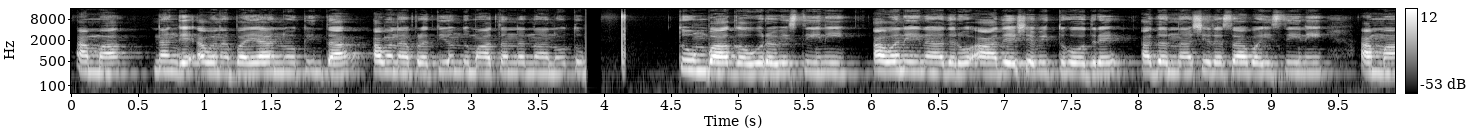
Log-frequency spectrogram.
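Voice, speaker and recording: A woman voicing an anxious young new mother who pleads with her mother-in-law, in a flat, mellow voice. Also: fairly high pitch, natural voice. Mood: devoted. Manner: pleading, worried.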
